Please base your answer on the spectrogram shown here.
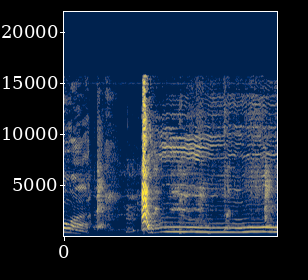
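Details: A Boston Terrier howls along during a sing-along, giving a falling wail and then a long, steady, held note.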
